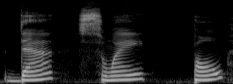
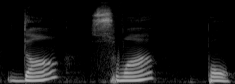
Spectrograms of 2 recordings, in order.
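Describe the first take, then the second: First: "dents, soin, pont" with strong Québécois nasal vowels. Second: "dents, soin, pont" said the France French way, slowly; French pronunciation. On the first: Demonstrating Québec French nasal vowels to listeners, nasal and drawn. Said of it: "On peut entendre que". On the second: Imitating the French for listeners, slow and fronted. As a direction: mimic a Parisian "soin" with a more open vowel. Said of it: "les Français diraient". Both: Shown as a demonstration.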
